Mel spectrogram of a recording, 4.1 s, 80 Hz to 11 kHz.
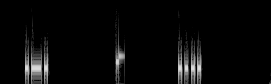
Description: Morse code, heard as a keyed tone, about 25 wpm, 700 Hz. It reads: R H
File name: Single-Letter-Number-25wpm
